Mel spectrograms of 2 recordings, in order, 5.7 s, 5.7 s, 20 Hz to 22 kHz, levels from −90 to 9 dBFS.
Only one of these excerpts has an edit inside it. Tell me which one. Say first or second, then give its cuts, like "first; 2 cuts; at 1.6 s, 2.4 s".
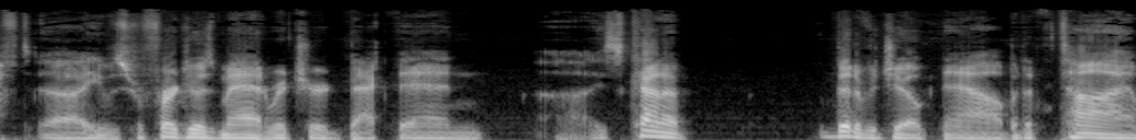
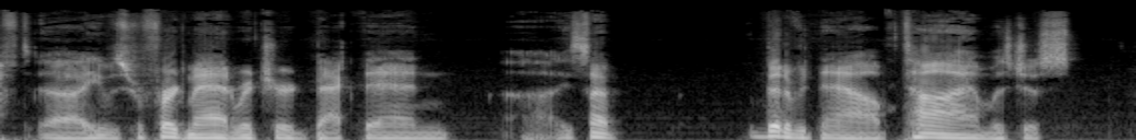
second; 4 cuts; at 0.9 s, 3.0 s, 4.1 s, 4.4 s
